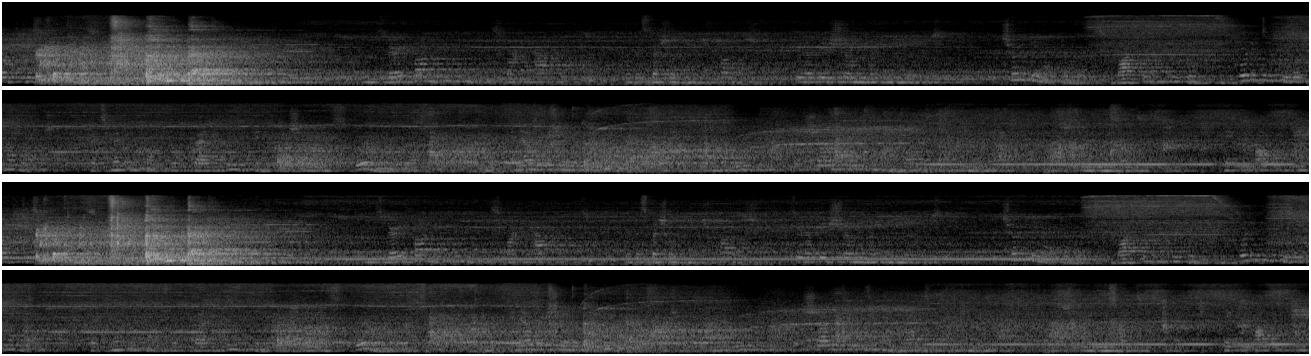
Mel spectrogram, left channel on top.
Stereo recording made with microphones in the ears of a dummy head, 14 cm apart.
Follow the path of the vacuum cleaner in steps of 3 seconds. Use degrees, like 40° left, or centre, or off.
70° right, 70° right, 70° right, 70° right, 70° right, 60° right, centre, 20° right, 70° right.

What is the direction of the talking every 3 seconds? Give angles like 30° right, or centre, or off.
30° right, 30° right, 30° right, 10° left, 40° left, 10° left, 20° right, 20° right, 20° right.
